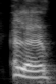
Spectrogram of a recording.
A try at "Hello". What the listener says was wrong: Almost an accent. Almost. Yeah, you left the H off.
